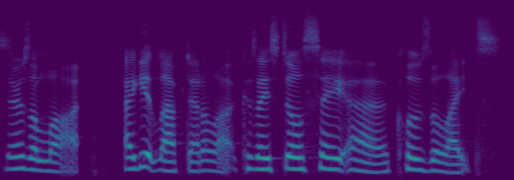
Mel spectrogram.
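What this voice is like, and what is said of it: Non-native English accent. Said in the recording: “that's how I fucking pronounce it in my accent... English is my second language”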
